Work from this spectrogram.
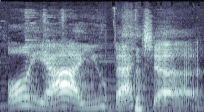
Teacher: if you're from north dakota you've got some long o's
